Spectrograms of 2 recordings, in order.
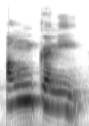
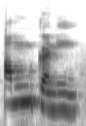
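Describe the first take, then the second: First: The nasal before the k is an ng sound. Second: The nasal before the k is an m sound. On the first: The speaker calls it right. "It is Ankani" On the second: The speaker calls it wrong. "they will be pronounced as Amkani"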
